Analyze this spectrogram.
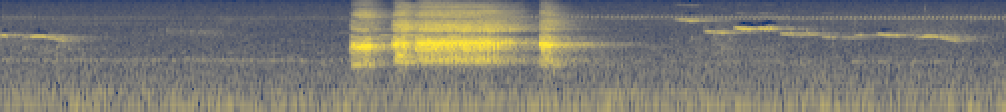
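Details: Red junglefowl during decoy hunting gives one loud, harsh, broken crow lasting about a second and a half. Thin, high, down-slurred chirps from small birds come before and after it over a quiet background.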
